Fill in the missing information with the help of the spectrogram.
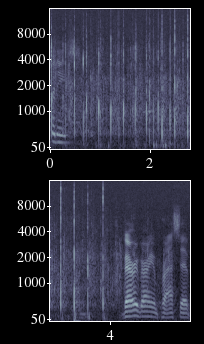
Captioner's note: audience clapping continues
